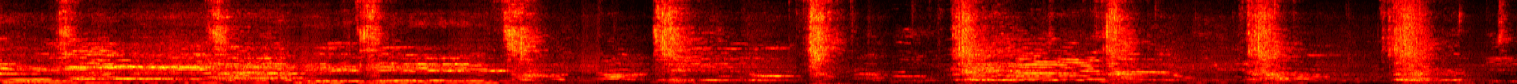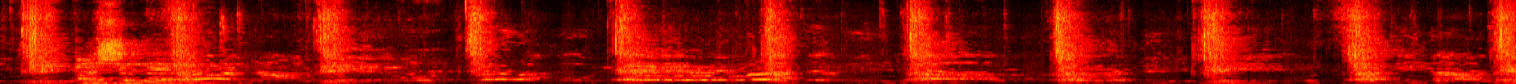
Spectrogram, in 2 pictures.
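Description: Men beat their chests in a steady rhythm, with loud slaps.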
